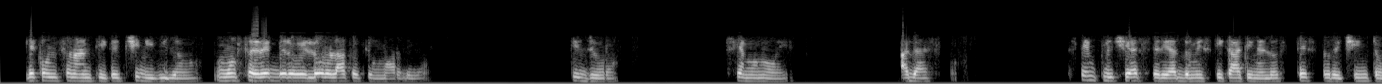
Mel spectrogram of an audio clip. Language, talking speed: Italian, 95 wpm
